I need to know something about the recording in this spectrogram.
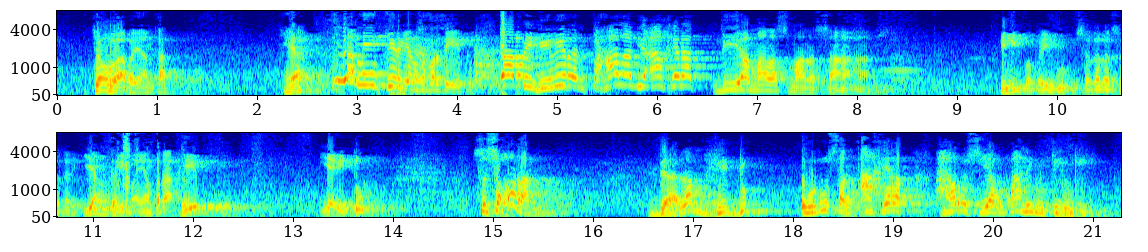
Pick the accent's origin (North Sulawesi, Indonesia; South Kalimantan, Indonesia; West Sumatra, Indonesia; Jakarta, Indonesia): South Kalimantan, Indonesia; Banjarmasin; kalau di Banjarmasin di kota saya dari Kalimantan Selatan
